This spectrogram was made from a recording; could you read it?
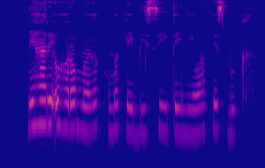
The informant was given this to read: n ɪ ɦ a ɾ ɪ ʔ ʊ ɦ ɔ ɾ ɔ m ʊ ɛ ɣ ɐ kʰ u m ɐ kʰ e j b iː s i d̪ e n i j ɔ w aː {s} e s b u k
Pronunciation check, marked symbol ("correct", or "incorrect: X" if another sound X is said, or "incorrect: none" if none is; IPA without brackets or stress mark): incorrect: f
